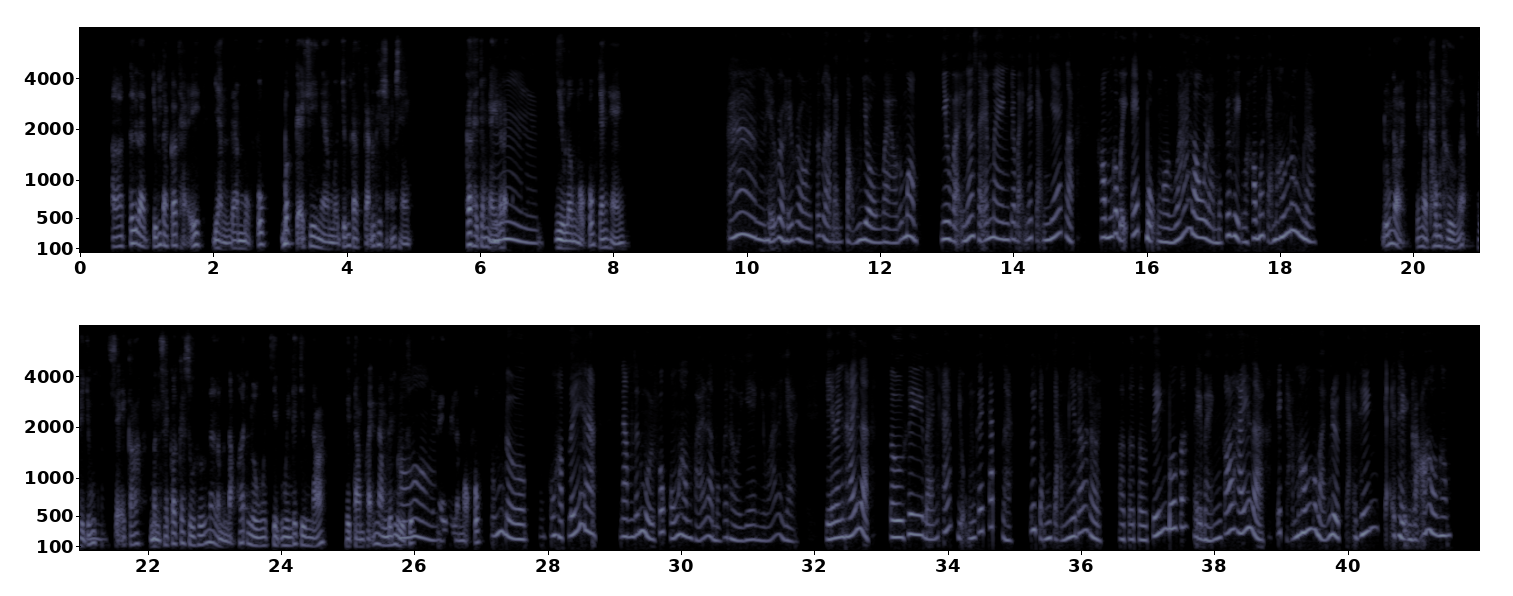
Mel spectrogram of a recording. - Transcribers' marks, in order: other background noise; unintelligible speech; tapping
- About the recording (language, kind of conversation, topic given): Vietnamese, podcast, Làm sao bạn duy trì kỷ luật khi không có cảm hứng?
